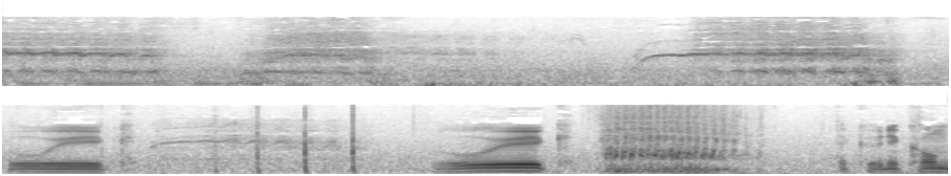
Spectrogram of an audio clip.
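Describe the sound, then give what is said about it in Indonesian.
A horse whinnies loudly a couple of times, its high, wavering neighs rising over steady hoofbeats clip-clopping along as it pulls a sleigh on a sleigh ride. “Dengarkan pertama adegan perjalanan dengan kereta peluncur yang romantis itu.”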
